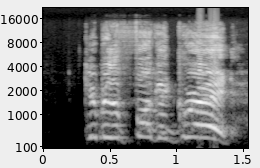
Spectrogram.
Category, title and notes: Speech > Solo speech
This is just a test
